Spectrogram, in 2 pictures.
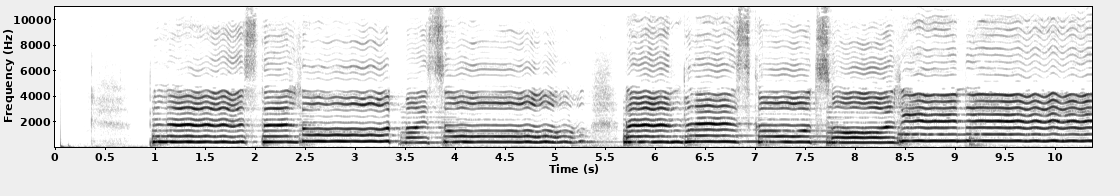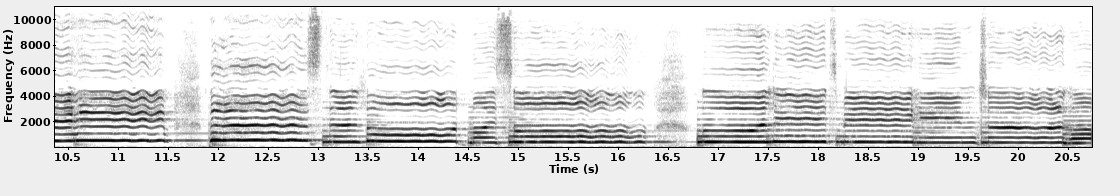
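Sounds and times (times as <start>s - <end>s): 
tenor singing: 1.0s - 20.7s.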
